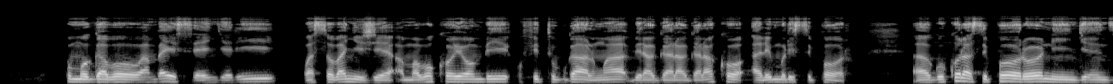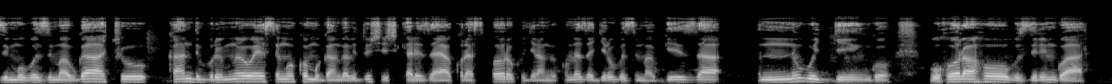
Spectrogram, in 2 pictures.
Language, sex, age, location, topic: Kinyarwanda, female, 18-24, Huye, health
